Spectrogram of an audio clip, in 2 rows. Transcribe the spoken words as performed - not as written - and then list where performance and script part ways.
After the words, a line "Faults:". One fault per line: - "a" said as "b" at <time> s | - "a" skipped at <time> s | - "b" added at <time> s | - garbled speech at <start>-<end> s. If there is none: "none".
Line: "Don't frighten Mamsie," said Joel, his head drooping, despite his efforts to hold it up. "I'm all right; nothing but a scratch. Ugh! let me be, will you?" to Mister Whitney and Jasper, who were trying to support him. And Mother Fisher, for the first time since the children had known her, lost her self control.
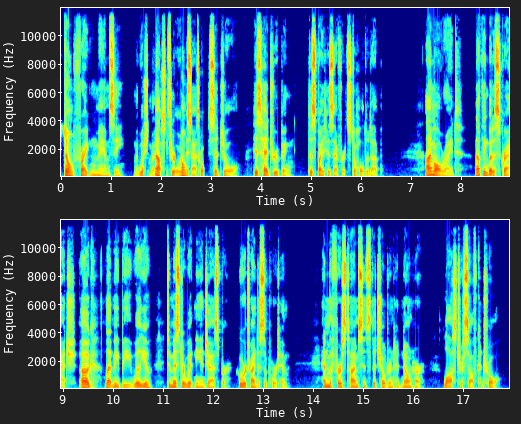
"Don't frighten Mamsie," [garbled] said Joel, his head drooping, despite his efforts to hold it up. "I'm all right; nothing but a scratch. Ugh! let me be, will you?" to Mister Whitney and Jasper, who were trying to support him. And The first time since the children had known her, lost her self control.
Faults:
- garbled speech at 1.5-2.9 s
- "Mother Fisher for" skipped at 14.3 s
